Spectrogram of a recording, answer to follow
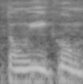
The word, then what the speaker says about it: Dong Yi Gong: Nah, ini dengan gerakan senam tung ikung ya, dibacanya tung ikung ya, atau senam gita gerakan isyarat tangan.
